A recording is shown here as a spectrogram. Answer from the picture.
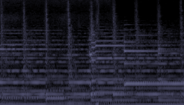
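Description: Soft instrumental background music with a steady pulse of notes, about four a second, over held tones.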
